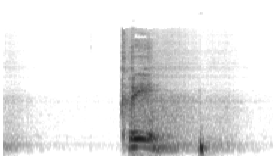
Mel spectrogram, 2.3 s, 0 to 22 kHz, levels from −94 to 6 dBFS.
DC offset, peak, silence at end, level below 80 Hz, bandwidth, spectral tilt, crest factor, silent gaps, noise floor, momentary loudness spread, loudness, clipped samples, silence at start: under 0.1%; -2 dBFS; 0.6 s; -60 dBFS; 11 kHz; -6.5 dB/octave; 18 dB; none; -82 dBFS; 12 LU; -18 LUFS; under 0.1%; 1 s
